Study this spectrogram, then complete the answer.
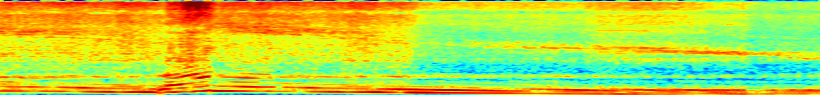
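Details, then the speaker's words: Turbo engine that burns oil, with some oil coming from the turbo and light smoke, but no oil leaks. Revved from inside the car with a boost gauge. The rising and falling turbo whistle over the exhaust note is a normal, healthy spool. "so I'm going to give you guys some revs though all right so let's get in the car real quick hear that turbo spool"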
